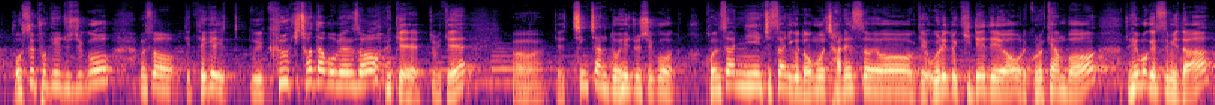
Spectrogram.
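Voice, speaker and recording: Faint music plays behind a male pastor whose fairly high, darkish voice swings broadly in pitch at a brisk pace. The man, in his forties, speaks into a handheld microphone at the church pulpit, leading a volunteer seminar through a playful sermon of audience games, jokes, gentle coaxing, and self-deprecating asides.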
